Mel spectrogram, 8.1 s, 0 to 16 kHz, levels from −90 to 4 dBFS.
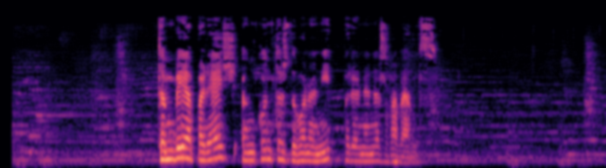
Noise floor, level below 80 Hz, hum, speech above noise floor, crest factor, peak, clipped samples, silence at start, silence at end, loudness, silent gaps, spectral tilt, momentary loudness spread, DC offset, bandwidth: -56 dBFS; -68 dBFS; none; 33 dB; 22 dB; -4 dBFS; under 0.1%; 0.25 s; 0.15 s; -23 LUFS; none; -5 dB/octave; 18 LU; under 0.1%; 11 kHz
